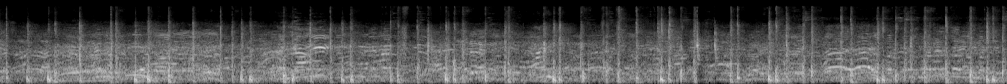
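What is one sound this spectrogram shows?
Wooden sticks strike a padded shield with sharp thuds.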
